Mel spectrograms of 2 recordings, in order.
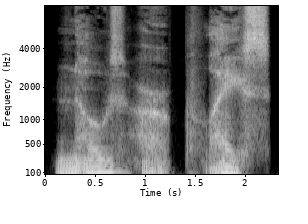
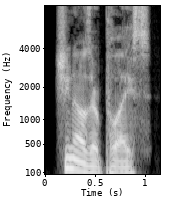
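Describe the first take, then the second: First: Very slow incredulous repeat of "Knows her place?"; disbelieving echo. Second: High, loud, smug put-down; smug cruel boast; sneering son. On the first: Real, not acted. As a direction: drag it out in disgust. Narrator echoes in disbelief. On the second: Acted. Paul voiced, sneering.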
